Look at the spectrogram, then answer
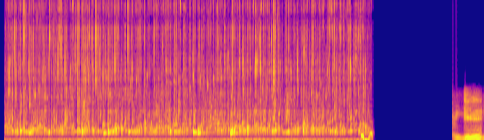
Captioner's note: dripping sounds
